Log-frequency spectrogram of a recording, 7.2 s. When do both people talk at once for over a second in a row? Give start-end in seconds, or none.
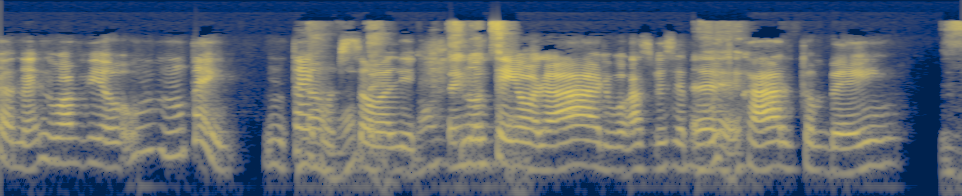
2.2-4.1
